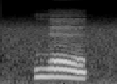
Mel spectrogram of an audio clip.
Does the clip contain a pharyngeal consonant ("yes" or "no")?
no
